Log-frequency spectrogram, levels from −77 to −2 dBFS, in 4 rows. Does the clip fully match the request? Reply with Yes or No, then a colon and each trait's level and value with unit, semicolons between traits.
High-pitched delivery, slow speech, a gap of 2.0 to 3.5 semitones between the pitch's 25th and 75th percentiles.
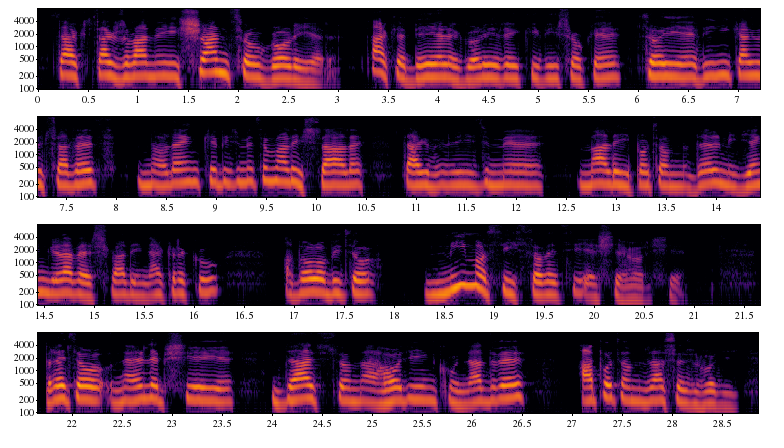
Yes: high, 195 Hz; slow, 105 wpm; narrow, 2.4 semitones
